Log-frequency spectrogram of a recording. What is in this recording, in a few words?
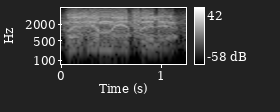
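Speech Sound Russian Common Allied Flight; ground targets; DCS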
